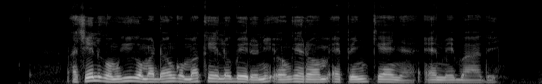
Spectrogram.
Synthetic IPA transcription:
at͡ʃɪɛlkomɡiɡomadɔŋɡɔmakelobedoniʔoŋɡeɾɔmɛ̰piɲkɛɲaɛnmɪbad̪ɪ

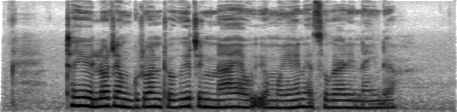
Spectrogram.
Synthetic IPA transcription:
tajɔlɔtɛnɡutɔntɔɡitiŋnajawṵʔɔ̰mɔjhɛnɛsukaɾinajda

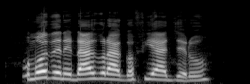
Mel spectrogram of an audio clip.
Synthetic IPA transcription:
omoðenedaɣoɾaɡɔfiad͡ʒɛɾo

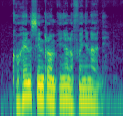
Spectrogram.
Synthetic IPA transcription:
kʰɔɦɛnsɪndɾɔmɪɲalɔfweɲnadɪ

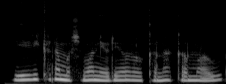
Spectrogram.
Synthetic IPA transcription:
ɾiɾiɾikanamoʃɔmanioɾiɔɾɔkanakamau

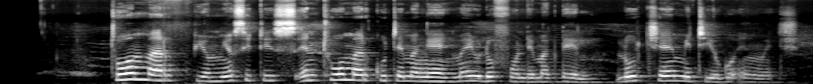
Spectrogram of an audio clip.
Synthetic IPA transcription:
twomarpjomjositisɛntʰwomarkutemaŋɛɲmajʊdofondemaɡdɛlːʊt͡ʃɛmitʰioɡoʔeŋwɛt͡ʃ

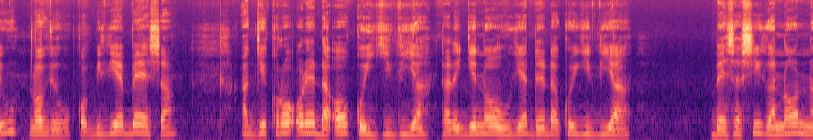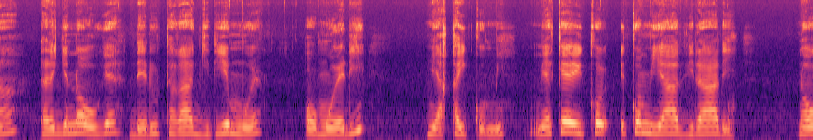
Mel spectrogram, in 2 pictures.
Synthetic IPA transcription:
unɔɣeɣokɔβiðiɛβɛʃa | aɡekɔɾɔʔoɾɛdaʔɔkoiɣiðiataɾeɡenɔuɣɛdɛdakoiɣiðia | bɛʃaʃiɣanɔna | taɾeɡenɔuɣɛdeɾutaɣaɡiɾiemwɛ | ɔmwɛɾi | mjakaikomi | mjakaekomijaðiɾaɾe | nɔ

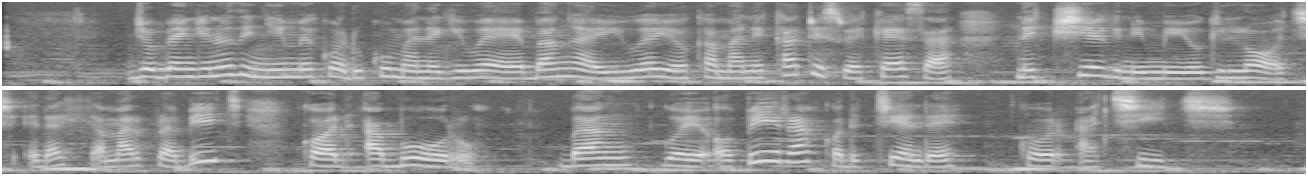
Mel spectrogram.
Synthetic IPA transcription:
d͡ʒobeŋɡɪnod̪iɲimɛkɔdukumanɛɡɪwɛɛbaŋawejɔkamanɛkatɪswɛkɛsanɛt͡ʃjeɡnɪmɪjoɡɪlɔt͡ʃɛ̰dakɪkamarpɾabit͡ʃkɔdaboɾo̰ | baŋɡɔjɔʔɔpɪɾakɔdtjɛndɛkɔɾat͡ʃit͡ʃ

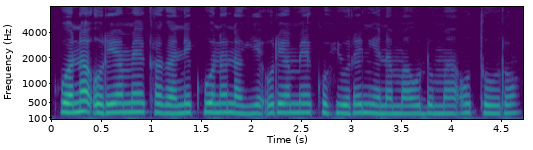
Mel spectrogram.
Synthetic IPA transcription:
kwɔnaʔoɾeamɛːkaɣanekwɔnanaɣjɛʔoɾeamɛkohioɾɛniɛnamaodomaotoɾɔ

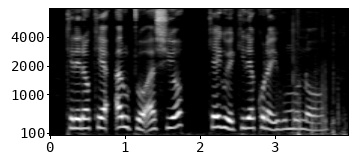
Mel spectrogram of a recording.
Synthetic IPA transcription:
keɾeɾɔkeaʔaɾutɔaʃiɔ | kjaiɣwekiɾɛkoɾaiɦumonɔ

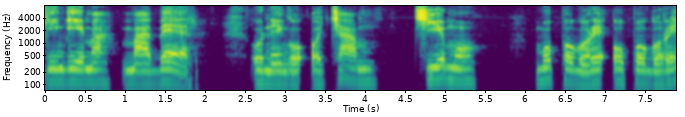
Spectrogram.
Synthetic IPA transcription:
ɡɪŋɡɪmamabɛɾ | oneŋɡoɔt͡ʃam | t͡ʃiemo | mopoɡoɾeopoɡoɾe

